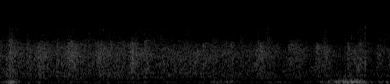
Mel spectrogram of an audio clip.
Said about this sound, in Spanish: Nos da mucha alegría. Aprovechemos de darle un aplauso de bienvenida a ellos.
